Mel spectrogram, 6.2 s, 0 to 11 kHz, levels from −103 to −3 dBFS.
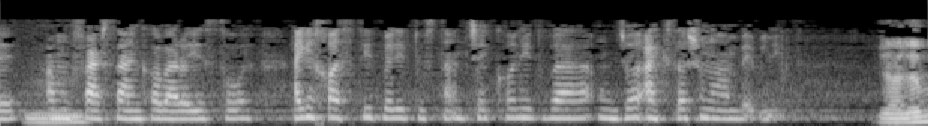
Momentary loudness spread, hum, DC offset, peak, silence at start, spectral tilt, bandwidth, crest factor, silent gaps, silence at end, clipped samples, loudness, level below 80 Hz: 11 LU; none; under 0.1%; -6 dBFS; 0 s; -6 dB/octave; 6.6 kHz; 20 dB; none; 0 s; under 0.1%; -26 LUFS; -68 dBFS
